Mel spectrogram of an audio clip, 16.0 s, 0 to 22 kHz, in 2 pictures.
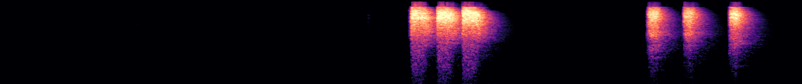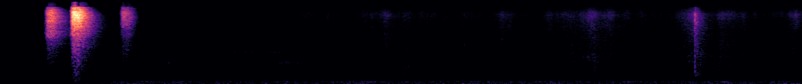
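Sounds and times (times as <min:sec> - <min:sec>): faint low hum: 0:09.0 - 0:16.0.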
